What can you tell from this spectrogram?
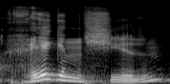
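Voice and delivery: Regenschirm drawn out with the stress on Re; very slow stress. Shown as a demonstration. Teacher models word stress slowly for learners. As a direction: stretch Regenschirm, lean on Re. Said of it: "Eu coloco o acento aqui no ponto de entonação".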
